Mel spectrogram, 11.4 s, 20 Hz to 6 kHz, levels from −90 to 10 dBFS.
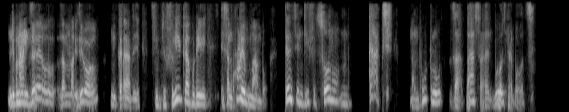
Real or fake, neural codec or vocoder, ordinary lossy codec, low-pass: fake; codec, 24 kHz, 1.5 kbps, HILCodec; MP3, 32 kbps; 5.4 kHz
